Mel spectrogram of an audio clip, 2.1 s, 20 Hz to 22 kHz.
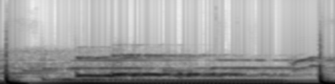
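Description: Hip-hop instrumental beat: a kick drum with a long deep 808 bass note at the start and again near the end, under a held synth melody.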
